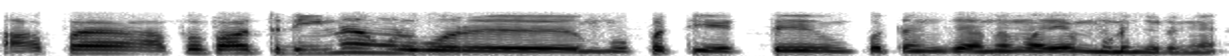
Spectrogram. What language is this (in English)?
Tamil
